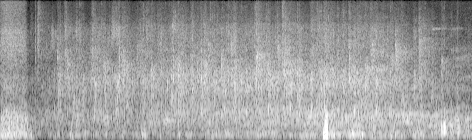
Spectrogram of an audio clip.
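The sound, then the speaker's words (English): A crowd applauds steadily for several seconds for the last panel of the day, a dense even patter of many hands clapping at a moderate level, with a couple of sharper thumps standing out near the end. “If we can please give a round of applause for our last panel of the day.”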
